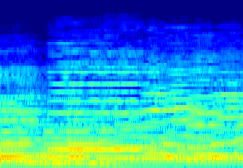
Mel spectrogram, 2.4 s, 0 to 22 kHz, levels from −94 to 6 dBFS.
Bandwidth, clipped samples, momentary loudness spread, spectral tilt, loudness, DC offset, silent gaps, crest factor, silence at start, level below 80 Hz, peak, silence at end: 12.5 kHz; under 0.1%; 3 LU; -7 dB/octave; -30 LUFS; under 0.1%; none; 12 dB; 0 s; -54 dBFS; -16 dBFS; 0 s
